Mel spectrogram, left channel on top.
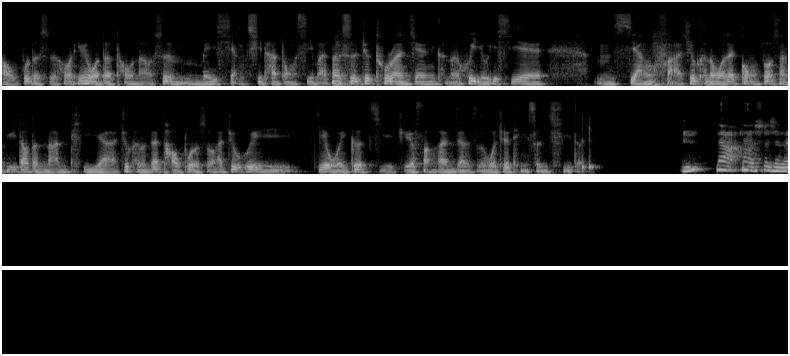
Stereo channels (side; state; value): right; silent; 55 dB below the other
